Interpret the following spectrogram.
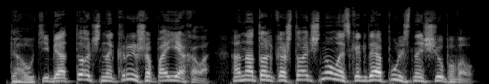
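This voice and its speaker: Man voicing a frantic, high-pitched young man. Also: sing-song, fairly quick, no room sound, studio quality. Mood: panicked. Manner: frantic, pleading. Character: panicky young man, desperate.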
